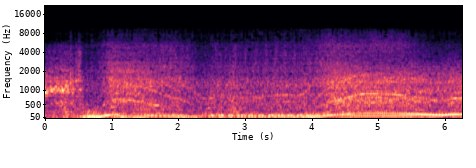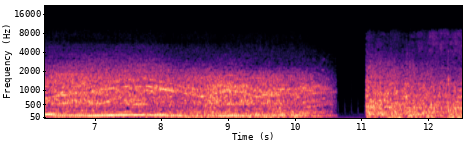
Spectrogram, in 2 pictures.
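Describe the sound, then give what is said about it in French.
A taxi's engine revs loudly as the car drives off after dropping a passenger at a villa in the rain, its pitch climbing and dropping through several gear changes over a steady roar, with a brief dropout near the end and no voices. “Ah, le taxi m'a laissé.”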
